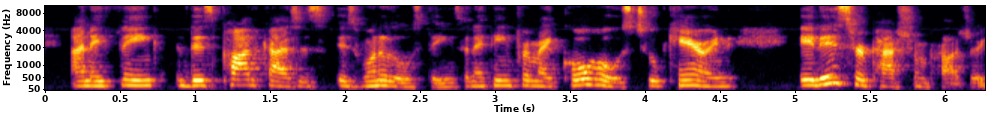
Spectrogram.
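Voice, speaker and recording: A woman speaks in a Spanish accent. Her pace is fairly quick. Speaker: TV news anchor. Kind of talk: interview.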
